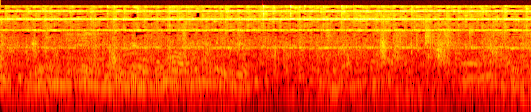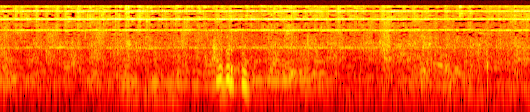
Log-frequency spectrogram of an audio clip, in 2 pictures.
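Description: Crowd of people chattering with no clear words, one voice rising loudly about three-quarters of the way through. A steady high-pitched whine sounds throughout.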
